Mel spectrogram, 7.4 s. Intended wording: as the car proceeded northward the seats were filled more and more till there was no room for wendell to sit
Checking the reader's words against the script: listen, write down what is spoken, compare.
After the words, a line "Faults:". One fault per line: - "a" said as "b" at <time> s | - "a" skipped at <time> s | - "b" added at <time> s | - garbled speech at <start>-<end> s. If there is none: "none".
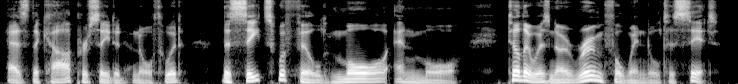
as the car proceeded northward the seats were filled more and more till there was no room for wendell to sit
Faults:
none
